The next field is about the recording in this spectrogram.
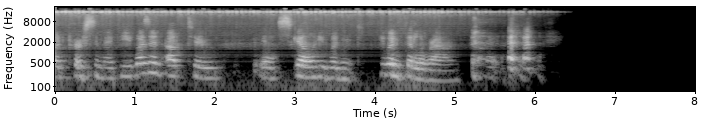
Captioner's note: laughter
